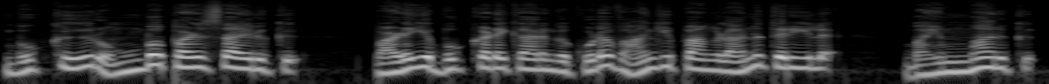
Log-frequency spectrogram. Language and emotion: Tamil, fearful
